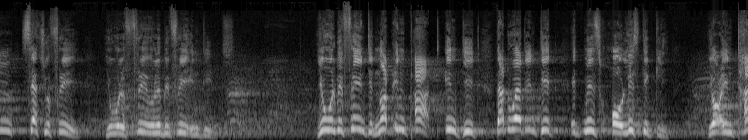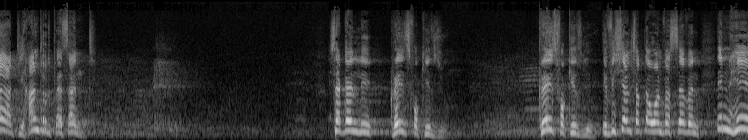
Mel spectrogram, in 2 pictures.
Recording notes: Preached at Grace Bible Church Pimville.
